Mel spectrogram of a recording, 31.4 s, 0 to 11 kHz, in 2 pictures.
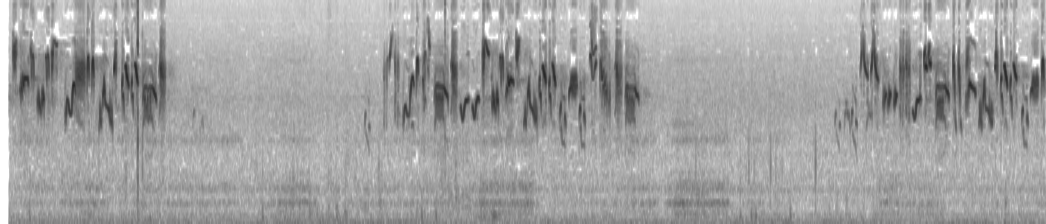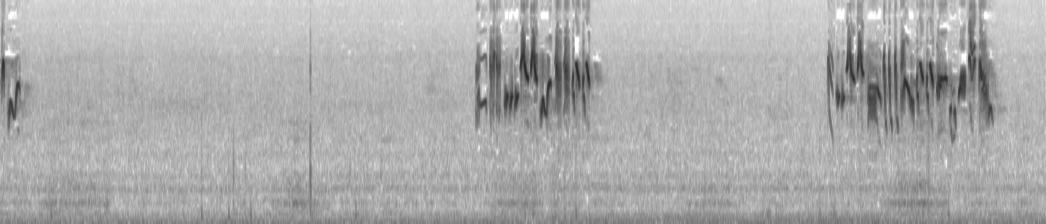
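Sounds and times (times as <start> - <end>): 
barred warbler singing: 0.2 - 3.2, 5.4 - 10.8, 12.5 - 16.2, 22.1 - 24.8, 25.4 - 31.0.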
